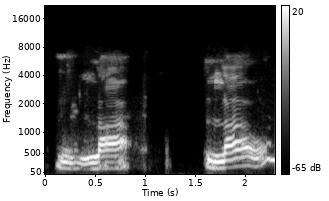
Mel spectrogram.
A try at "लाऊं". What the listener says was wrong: नून गुन्ना लगा दीजिए, लाओ पढ़ते हैं तो लाओ पढ़ लीजिए, नून गुन्ना है तो।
